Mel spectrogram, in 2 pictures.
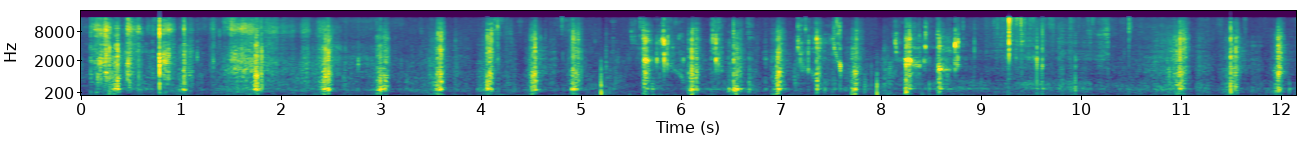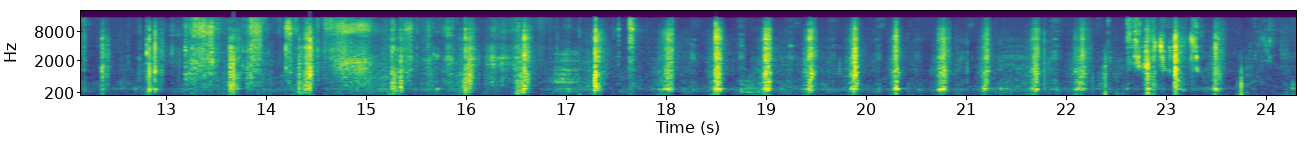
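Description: Shaved blender ice mixed with milk powder being bitten and chewed. A rapid, continuous run of crisp crunches and crackles.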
